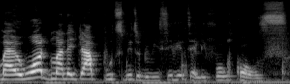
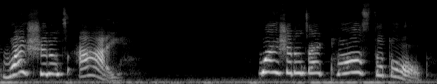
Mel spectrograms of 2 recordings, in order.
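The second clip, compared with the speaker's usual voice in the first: very high, slow, defiant neighbour; high mock defiance; 14 semitones higher, slower than usual. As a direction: stretch her refusal out high and slow. Imitating lady refusing.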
